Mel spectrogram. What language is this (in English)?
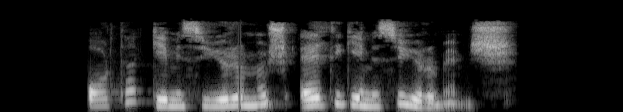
Turkish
